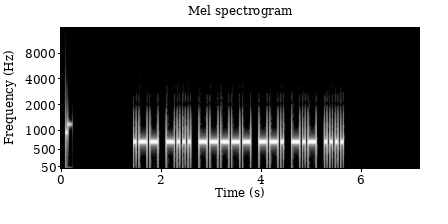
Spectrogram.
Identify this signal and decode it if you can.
Morse code, heard as a keyed tone, about 22 wpm, 700 Hz. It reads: WB0GKH
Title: Call Signs Repeated 3x - 22wpm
